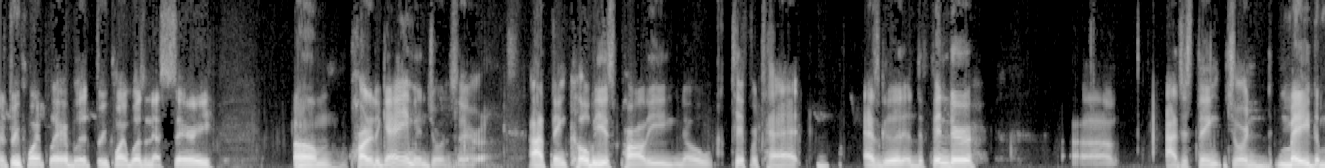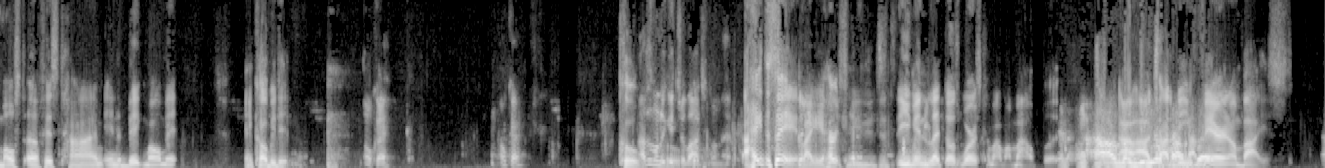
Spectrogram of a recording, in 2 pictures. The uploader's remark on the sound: Quarantine Conference Call.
